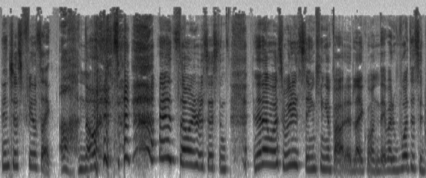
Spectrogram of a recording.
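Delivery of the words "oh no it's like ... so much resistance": laughing cringe. Real, not acted. Laughing at her own resistance.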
